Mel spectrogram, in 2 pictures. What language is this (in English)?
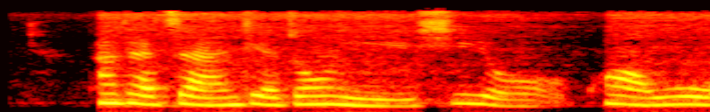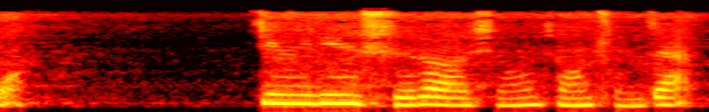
Chinese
